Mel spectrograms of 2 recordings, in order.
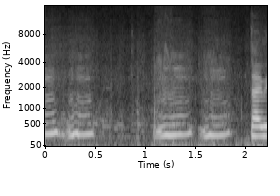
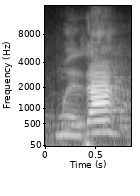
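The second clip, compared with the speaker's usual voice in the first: "Muera" punched on the final RA, louder; stress on second syllable; 5 dB louder than usual. Shown as a demonstration. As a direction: hit the last syllable of "Muera" hard. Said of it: "¿Dónde viene el acento de pronunciación?".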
